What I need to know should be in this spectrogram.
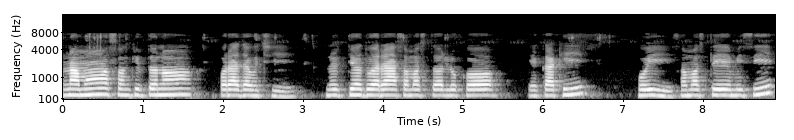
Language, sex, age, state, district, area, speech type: Odia, female, 60+, Odisha, Balangir, urban, spontaneous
